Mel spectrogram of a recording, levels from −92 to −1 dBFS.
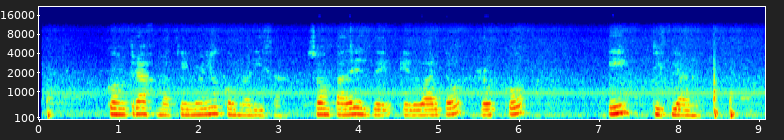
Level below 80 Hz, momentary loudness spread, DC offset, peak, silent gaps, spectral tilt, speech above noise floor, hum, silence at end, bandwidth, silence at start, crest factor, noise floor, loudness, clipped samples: -62 dBFS; 12 LU; under 0.1%; -6 dBFS; none; -8.5 dB/octave; 25 dB; none; 0.05 s; 10.5 kHz; 0.1 s; 18 dB; -46 dBFS; -22 LUFS; under 0.1%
